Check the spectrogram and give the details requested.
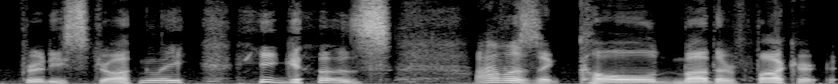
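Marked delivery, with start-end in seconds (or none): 2.4-4.1 louder, flat and blunt "cold motherfucker"; blunt confession. Retold or imitated. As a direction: state it bluntly, with no apology. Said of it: "the way he said it coming out of his voice".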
